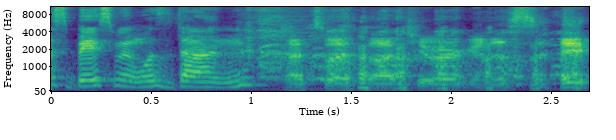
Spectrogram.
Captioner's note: laughing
